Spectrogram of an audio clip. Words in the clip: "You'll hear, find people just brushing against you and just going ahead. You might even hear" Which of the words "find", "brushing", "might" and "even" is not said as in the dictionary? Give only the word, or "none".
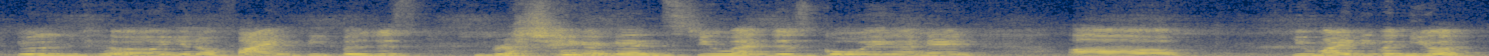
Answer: none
